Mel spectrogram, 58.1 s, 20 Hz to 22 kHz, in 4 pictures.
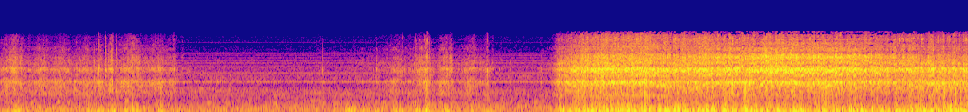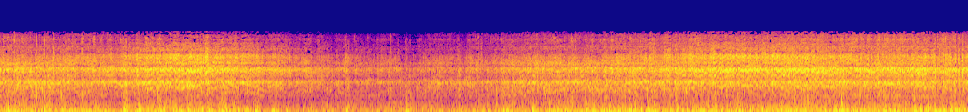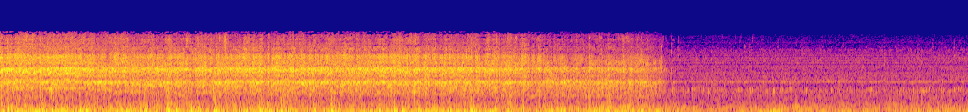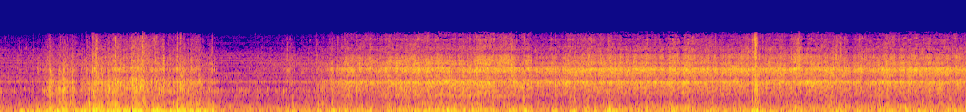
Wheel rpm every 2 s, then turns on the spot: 20, 10, 0, 10, 100, 110, 90, 70, 80, 50, 40, 70, 100, 110, 110, 90, 80, 80, 60, 20, 0, 0, 20, 20, 40, 50, 50, 50, 50.
44-46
